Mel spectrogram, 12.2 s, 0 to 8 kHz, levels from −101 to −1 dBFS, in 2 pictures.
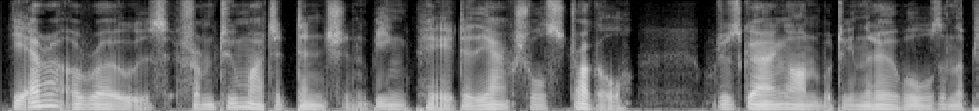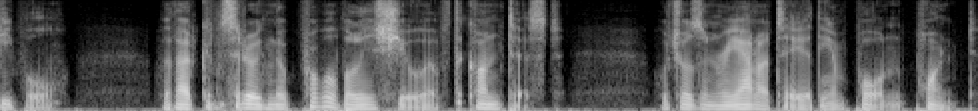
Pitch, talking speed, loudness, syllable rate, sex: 90 Hz, 185 wpm, -24 LUFS, 5.8 syllables/s, male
